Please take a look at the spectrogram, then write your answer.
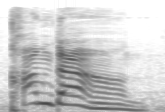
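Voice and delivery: a hint of brushing her off; lightly voiced sneering knight; condescending knight. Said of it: "He's like".

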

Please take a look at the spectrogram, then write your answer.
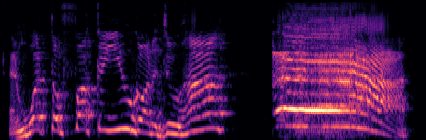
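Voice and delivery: crazed, high-pitched scream at full volume. A narrator's reading. Crazy man pins a terrified tenant to the wall, screaming. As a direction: scream it high, ending in a long yell. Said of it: "screaming at the top of his lungs".

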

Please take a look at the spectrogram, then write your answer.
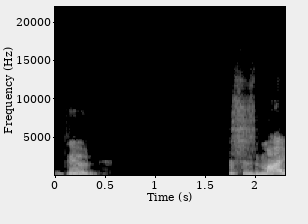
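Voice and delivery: high-pitched indignant protest; retold freak-out. Answering the coworker about his food, retold indignant protest. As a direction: retell protesting, voice shooting up. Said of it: "why are you freaking out".

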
